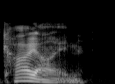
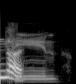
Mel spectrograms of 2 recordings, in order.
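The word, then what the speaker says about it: Kiin: Fun fact before we get into it, this her uncle is the first character we've met with the double I, which is pronounced according to the pronunciation key as I. So his name is Kai-ein.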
